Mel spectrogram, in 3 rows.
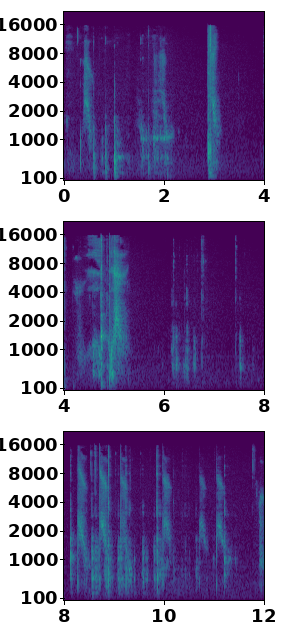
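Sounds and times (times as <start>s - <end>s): breathy hissing mouth sounds: 0.2s - 0.7s, 4.2s - 5.4s, 8.2s - 9.4s, 10.0s - 12.0s.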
